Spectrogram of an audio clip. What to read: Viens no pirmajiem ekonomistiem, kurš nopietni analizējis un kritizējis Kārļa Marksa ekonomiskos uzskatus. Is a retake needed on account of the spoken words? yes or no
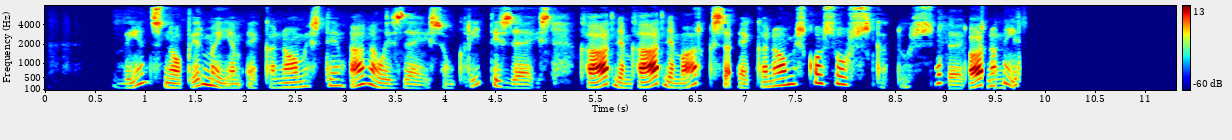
yes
